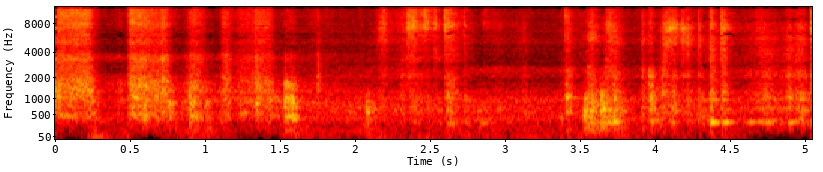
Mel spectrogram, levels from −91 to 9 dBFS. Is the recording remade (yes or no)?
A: yes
